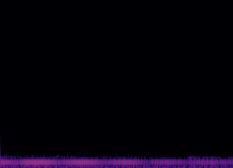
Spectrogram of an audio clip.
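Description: Concert harp's last low note ringing on after a piece ends, slowly fading with a slight waver in loudness.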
